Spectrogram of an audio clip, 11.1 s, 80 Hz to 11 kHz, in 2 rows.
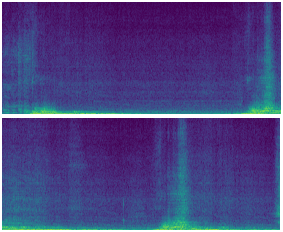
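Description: A Mercedes C63 AMG V8 under repair revs hard three times, each sharp rise falling back to a loud, rumbling idle that carries steadily between bursts.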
